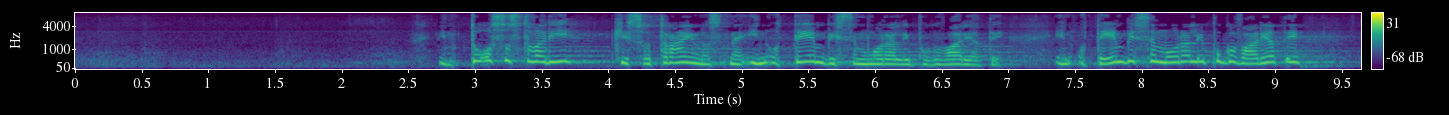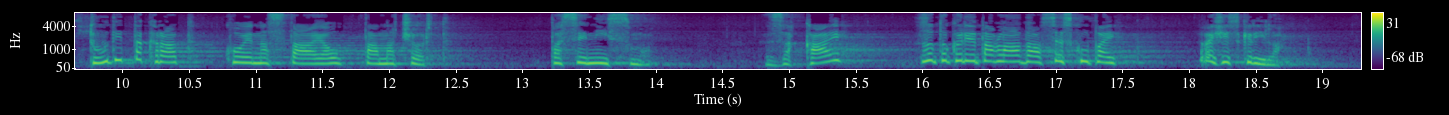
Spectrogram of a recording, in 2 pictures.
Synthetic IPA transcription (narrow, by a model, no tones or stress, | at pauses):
int̪oːsɔst̪ʋaɾikisɔt̪ɾajnɔst̪nɛʔinɔt̪embisɛmoːɾalipɔɡɔʋaːɾjat̪iːnɔt̪embisɛmoːɾalipɔɡɔʋaːɾjat̪it̪ud̪it̪akɾat̪kɔjɛnast̪aːjawt̪aːnat͡ʃəɾt̪ | pasɛniːsmɔ | zakajzat̪oːkɛɾjɛt̪aːʋlaːd̪awsɛskuːpaj | ɾaʃiskɾiːla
